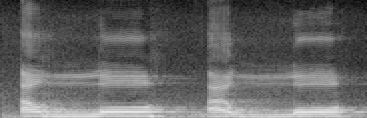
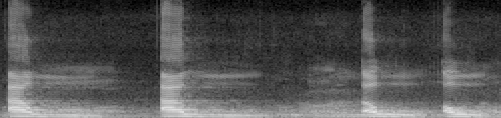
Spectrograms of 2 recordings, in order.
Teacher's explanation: jadi setelah A itu lamnya sudah langsung tebal all all all allnya sudah tebal yaah jadi sama caranya sama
